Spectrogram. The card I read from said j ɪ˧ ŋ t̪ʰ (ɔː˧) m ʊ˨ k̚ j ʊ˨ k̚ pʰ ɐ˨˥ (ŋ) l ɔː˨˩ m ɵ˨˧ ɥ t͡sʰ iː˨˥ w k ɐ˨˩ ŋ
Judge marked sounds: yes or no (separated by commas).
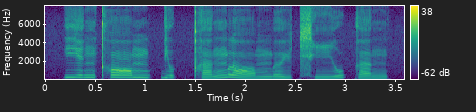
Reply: yes, yes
